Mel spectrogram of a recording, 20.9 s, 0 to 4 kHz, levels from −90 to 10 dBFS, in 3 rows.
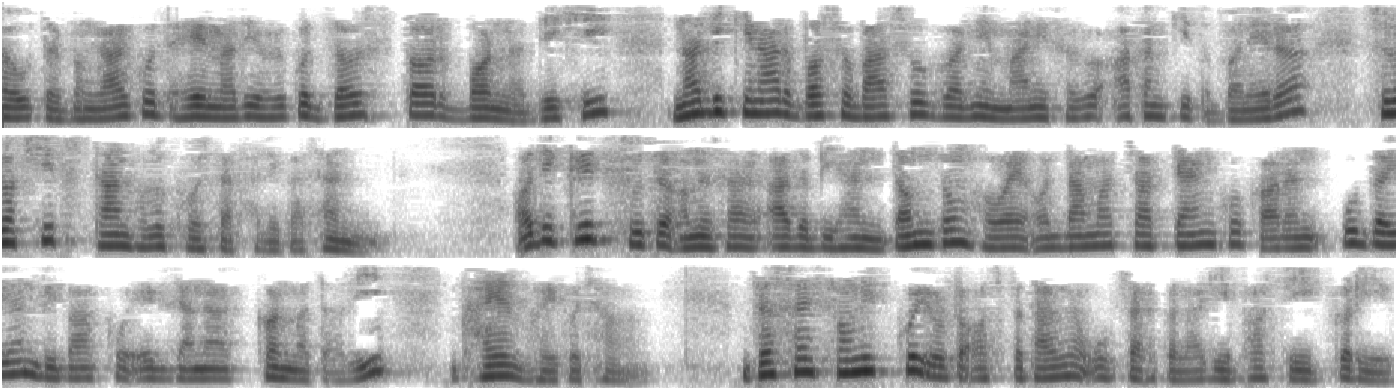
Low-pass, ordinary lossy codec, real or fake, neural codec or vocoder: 3.6 kHz; MP3, 16 kbps; fake; codec, 24 kHz, 0.5 kbps, DualCodec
